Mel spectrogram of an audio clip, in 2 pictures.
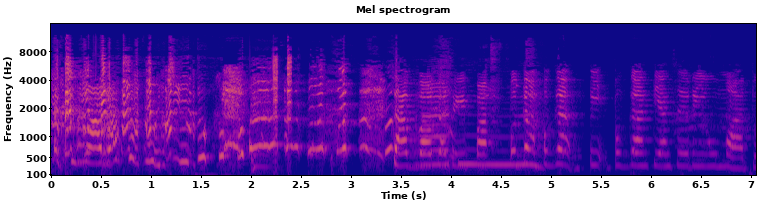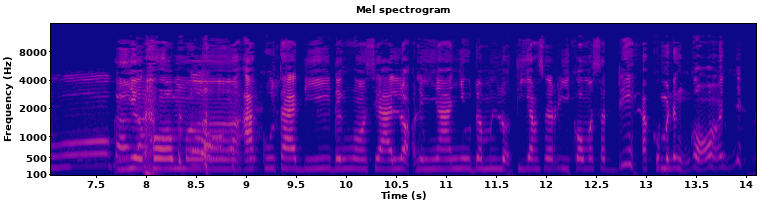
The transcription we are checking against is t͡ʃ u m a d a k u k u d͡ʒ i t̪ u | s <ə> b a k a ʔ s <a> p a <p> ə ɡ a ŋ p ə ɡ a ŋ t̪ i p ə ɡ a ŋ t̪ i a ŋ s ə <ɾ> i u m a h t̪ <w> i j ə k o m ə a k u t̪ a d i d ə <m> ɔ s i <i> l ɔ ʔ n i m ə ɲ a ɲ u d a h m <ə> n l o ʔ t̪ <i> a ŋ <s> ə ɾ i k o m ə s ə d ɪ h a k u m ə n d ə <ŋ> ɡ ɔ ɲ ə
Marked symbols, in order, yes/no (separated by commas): no, no, yes, yes, no, no, no, yes, yes, yes, yes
